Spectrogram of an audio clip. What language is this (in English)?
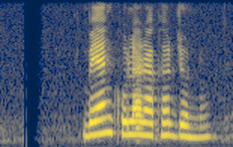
Bangla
